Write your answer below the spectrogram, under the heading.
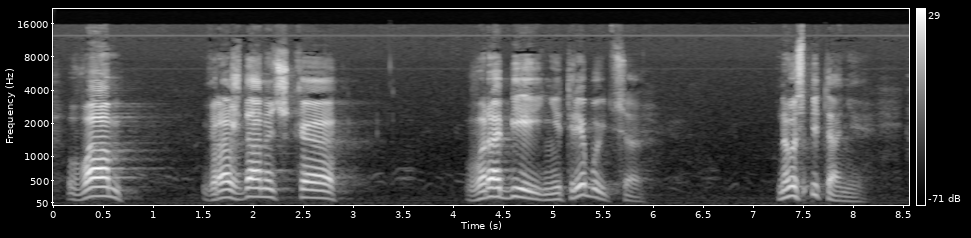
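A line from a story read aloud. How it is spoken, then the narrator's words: Stern question. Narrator (Russian): Милиционер строго спросил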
